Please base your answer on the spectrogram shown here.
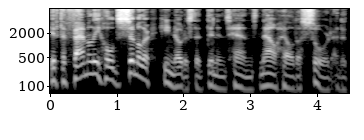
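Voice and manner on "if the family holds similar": spat. A narrator's reading. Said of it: "Drizzt spat".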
